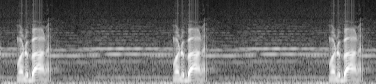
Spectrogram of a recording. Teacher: When we connect what to about, this T at the end of what becomes a flap T, just as the T at the end of about when we connect it to it. And we end this question with a stop T in it.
